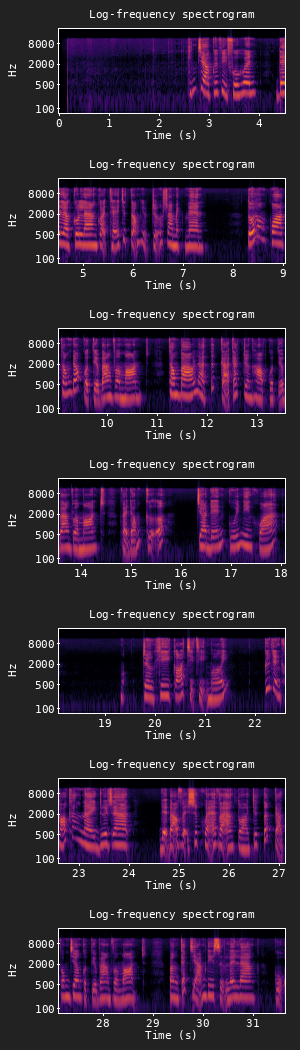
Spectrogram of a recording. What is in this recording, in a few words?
vietnamese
